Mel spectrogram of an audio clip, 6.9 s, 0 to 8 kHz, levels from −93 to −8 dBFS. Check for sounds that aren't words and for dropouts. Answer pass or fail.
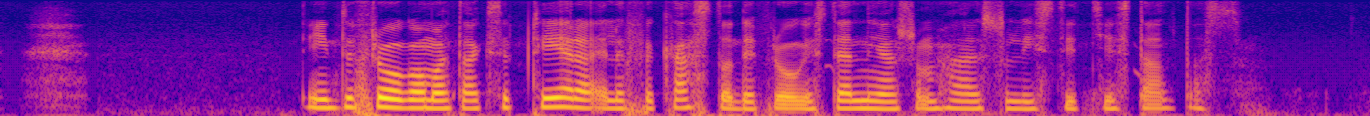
pass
